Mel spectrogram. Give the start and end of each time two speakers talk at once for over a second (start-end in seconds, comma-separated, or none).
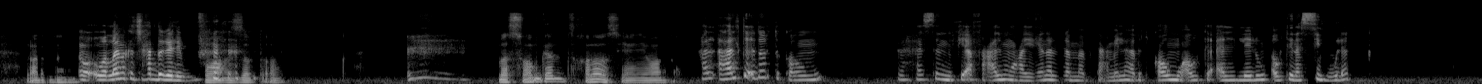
none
